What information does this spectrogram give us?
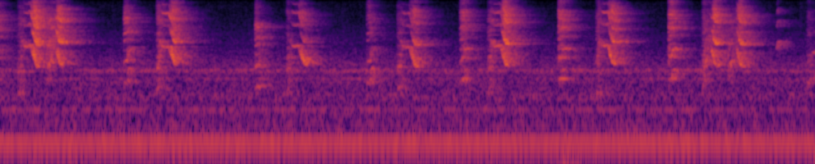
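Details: Young rosella parrot chick kept indoors, playing and trying to sing: a lively string of about a dozen harsh, squawky chirps, one burst roughly every half second, over a faint steady room hum.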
